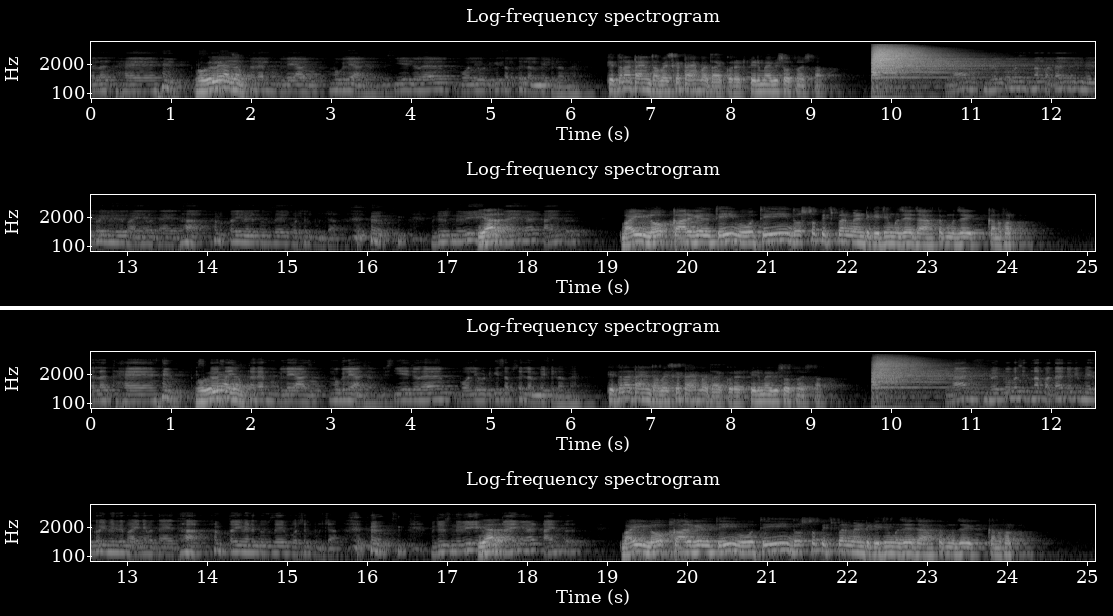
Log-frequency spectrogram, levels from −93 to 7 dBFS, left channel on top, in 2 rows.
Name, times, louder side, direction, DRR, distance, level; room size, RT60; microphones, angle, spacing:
voice 1, 0.0-6.1 10.7-18.6 19.8-20.1, right 2 dB, 65° right, 9 dB, 6.2 m, -52 dB
voice 2, 1.3-1.9 6.5-9.1 17.4-17.7 19.2-24.1, left 1 dB, 50° left, 2 dB, 2.0 m, -39 dB
sound 1, 9.8-11.0, left 12 dB, 80° left, 0.9 m, -29 dB
29.5 x 25.5 x 5.7 m, 0.82 s
head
